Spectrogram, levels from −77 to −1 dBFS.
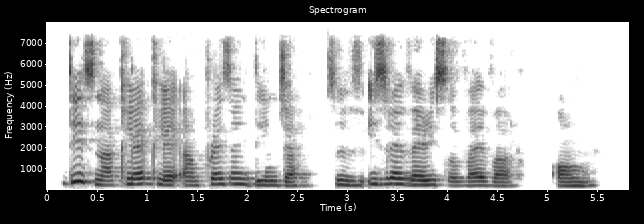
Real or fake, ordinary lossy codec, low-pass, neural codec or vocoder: real; AAC, 48 kbps; 7.2 kHz; none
